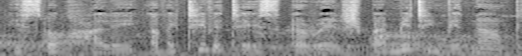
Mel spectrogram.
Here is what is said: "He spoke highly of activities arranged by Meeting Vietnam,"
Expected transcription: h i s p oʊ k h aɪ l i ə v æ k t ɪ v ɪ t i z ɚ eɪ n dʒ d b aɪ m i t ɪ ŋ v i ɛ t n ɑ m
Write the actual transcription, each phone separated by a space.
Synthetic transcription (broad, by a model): h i s p oʊ k h aɪ l i ə v æ k t ɪ v ɪ t i z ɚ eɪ n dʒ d b aɪ m i t ɪ ŋ v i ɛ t n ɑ m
